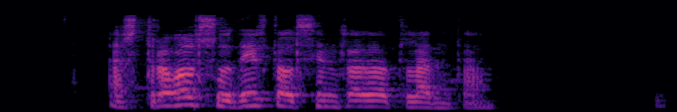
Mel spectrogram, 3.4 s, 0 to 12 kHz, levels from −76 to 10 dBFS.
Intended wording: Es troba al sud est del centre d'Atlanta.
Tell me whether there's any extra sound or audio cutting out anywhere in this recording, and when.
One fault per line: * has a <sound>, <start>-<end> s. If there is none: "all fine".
all fine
